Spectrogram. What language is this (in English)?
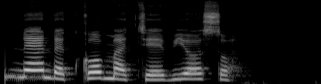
Kalenjin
